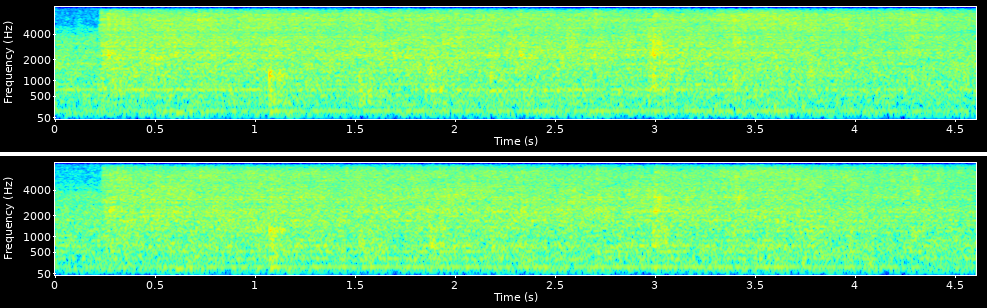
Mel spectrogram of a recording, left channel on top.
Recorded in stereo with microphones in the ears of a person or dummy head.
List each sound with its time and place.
0.2 s frying: 70° left (ahead or behind), 5 m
